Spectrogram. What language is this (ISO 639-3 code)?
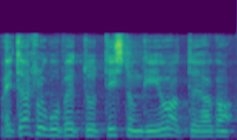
est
